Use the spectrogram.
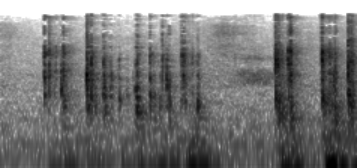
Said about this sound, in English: Say something. We don't need dead air. All I hear is you typing. We have to have you typing at least once during every episode.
